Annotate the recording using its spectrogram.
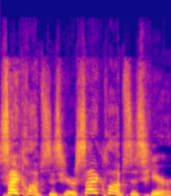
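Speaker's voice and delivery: acted-out, high, loud shrieking scream. Retelling how a team lead ran back from the register: imitating someone screaming. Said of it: "screaming in my face".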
